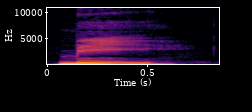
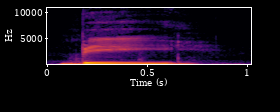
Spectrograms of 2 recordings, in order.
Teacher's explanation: the lips come together the air can't get out so it has to come through the nose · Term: nasal consonants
